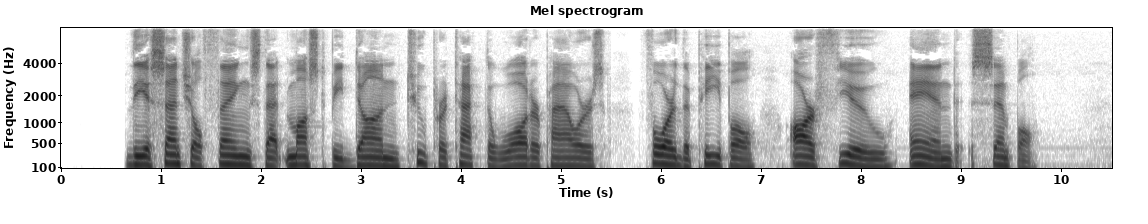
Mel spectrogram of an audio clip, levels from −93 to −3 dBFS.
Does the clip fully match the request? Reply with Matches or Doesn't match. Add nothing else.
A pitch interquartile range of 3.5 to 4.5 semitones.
Doesn't match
